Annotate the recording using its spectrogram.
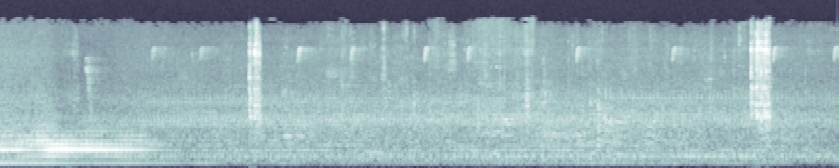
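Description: Outdoor golf-course ambience: a steady low hum fades out in the first two seconds, leaving faint, repeated high bird chirps and two sharp clicks.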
